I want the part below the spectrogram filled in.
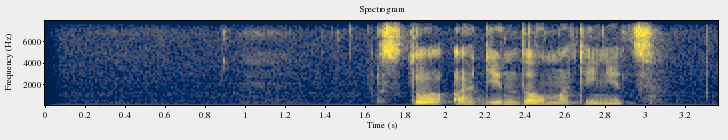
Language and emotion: Russian, neutral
